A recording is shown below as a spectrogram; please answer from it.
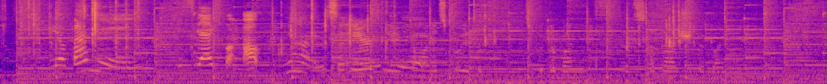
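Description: Background music with held tones, with a young child's voice heard briefly over it in the first few seconds.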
